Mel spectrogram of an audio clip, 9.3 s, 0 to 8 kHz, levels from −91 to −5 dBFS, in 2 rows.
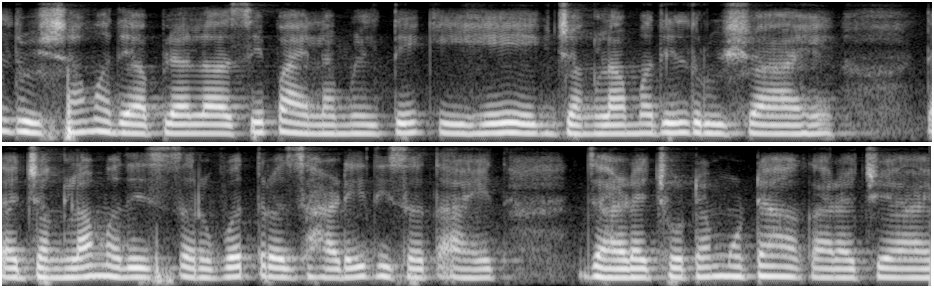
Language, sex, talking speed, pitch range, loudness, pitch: Marathi, female, 175 wpm, 190-210 Hz, -17 LUFS, 200 Hz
